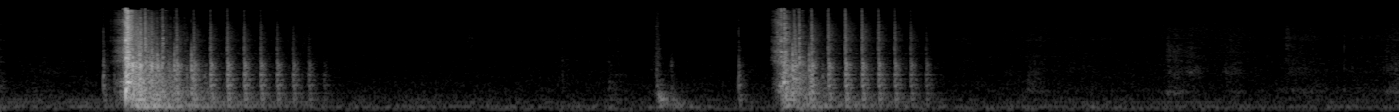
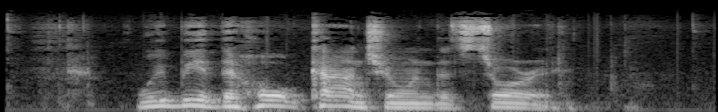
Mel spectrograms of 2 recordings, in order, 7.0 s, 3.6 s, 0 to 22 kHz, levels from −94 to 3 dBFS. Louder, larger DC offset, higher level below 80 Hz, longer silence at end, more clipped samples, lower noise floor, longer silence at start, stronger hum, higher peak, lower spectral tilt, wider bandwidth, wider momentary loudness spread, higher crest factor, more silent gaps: second, -28 LUFS vs -19 LUFS; neither; second, -76 dBFS vs -52 dBFS; first, 2.65 s vs 0.7 s; neither; first, -72 dBFS vs -51 dBFS; first, 0.6 s vs 0.05 s; neither; about the same, -4 dBFS vs -4 dBFS; second, -0.5 dB/octave vs -3.5 dB/octave; first, 17 kHz vs 14.5 kHz; first, 26 LU vs 23 LU; first, 34 dB vs 18 dB; neither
